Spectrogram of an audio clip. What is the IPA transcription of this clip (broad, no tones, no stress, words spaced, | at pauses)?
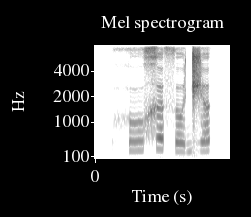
huxə θʊd͡ʒə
